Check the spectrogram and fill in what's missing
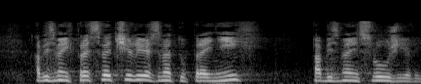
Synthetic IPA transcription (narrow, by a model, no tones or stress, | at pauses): abizmɛixpɾɛsʋɛt͡ʃiliʒɛzmɛt̪upɾɛɲix | abizmɛimsluːʒili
